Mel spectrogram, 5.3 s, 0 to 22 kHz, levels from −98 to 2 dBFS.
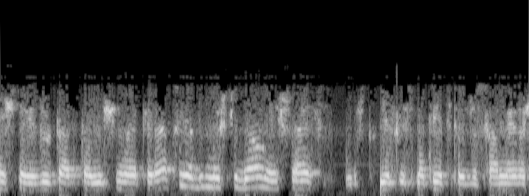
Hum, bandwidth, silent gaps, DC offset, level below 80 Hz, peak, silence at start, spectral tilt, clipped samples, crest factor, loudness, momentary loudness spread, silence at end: none; 3.8 kHz; none; under 0.1%; -56 dBFS; -6 dBFS; 0 s; -5 dB/octave; under 0.1%; 12 dB; -17 LUFS; 5 LU; 0 s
